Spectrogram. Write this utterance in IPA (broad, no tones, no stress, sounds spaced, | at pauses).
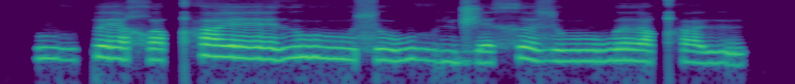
β ṳ p ɛ χ u qʰ ɛː ð uː s u w ṳ n d͡ʒ ɛ x ə z uː w əː qʰ ɨː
